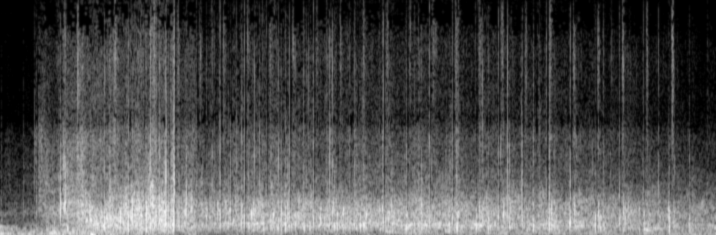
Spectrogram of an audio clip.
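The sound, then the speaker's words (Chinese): An audience breaks into steady applause, many hands clapping in a dense, crackling wash that holds throughout, with a few sharper individual claps standing out toward the end. “那第四种就是没有听到掌声。”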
